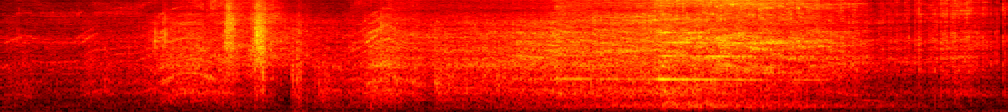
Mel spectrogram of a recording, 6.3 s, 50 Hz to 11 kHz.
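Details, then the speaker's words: Arrma Kraton EXB 1/8 RC monster truck after differential teardown, shimming, fluid check and pinion grub screw clearance fix: smooth electric whir passing by, gear noise gone, though owner suspects a diff issue remains; normal drivetrain running. "That definitely sounds a lot better. I'm not hearing any of that gear noise I was before."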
